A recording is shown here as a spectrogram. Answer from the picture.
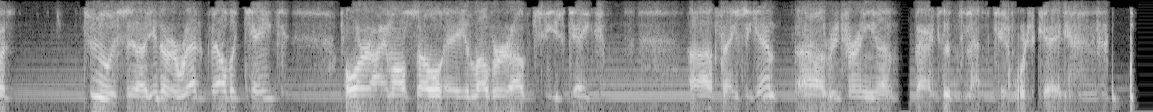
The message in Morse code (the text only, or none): none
